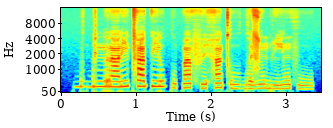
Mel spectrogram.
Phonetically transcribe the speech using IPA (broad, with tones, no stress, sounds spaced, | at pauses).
b ʊ˦ ɡ͡b ɪ˦ ŋ r ã˦ ɾ ĩ˦ tʰ a˦ t ĩ˦ ɾ u˦ kʷ ɪ˨ p ã˦ f ɪ˨ h ã˦ kʼ uː˨ ɡʷ ɛ˨ z ũ˦ b ĩ˨ j ũ˦ f u˨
